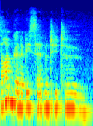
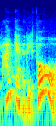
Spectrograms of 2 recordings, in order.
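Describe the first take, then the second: First: It sounds heavy and gloomy. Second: It sounds light and cheerful.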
